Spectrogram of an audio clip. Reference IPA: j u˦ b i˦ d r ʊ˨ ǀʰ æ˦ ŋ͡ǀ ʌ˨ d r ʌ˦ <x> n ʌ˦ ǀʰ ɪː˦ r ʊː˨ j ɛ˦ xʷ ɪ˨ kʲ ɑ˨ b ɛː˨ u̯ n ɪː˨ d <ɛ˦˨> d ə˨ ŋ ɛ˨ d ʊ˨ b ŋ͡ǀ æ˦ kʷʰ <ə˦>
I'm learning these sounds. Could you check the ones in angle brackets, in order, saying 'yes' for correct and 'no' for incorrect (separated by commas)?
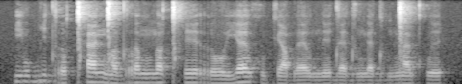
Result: no, no, no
